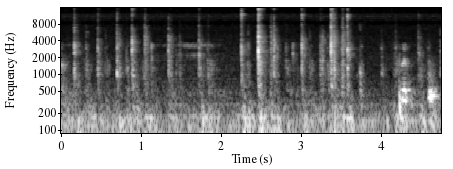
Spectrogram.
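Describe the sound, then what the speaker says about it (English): Fingers tap out irregular bursts of keystrokes on a computer keyboard, close and fairly quiet, without speech over them. "hit enter on your keyboard"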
